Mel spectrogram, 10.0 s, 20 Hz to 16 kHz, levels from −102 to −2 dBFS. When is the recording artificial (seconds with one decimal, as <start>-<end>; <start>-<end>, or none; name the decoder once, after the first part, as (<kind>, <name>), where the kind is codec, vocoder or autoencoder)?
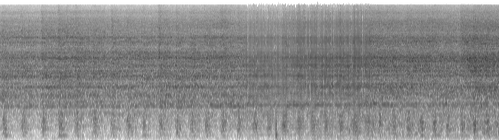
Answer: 4.9-7.4 (vocoder, BigVGAN v2)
